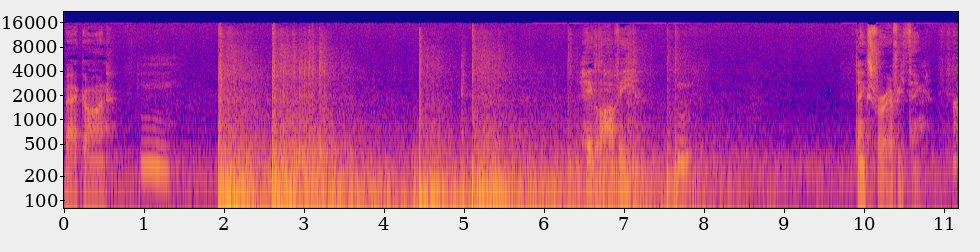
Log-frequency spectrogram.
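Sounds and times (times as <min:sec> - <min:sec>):
speech: 0:00.0 - 0:01.4, 0:06.5 - 0:07.9, 0:09.9 - 0:11.1
fireworks exploding in booms: 0:01.9 - 0:10.5
continuous rumbling crackle of fireworks: 0:01.9 - 0:10.7.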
